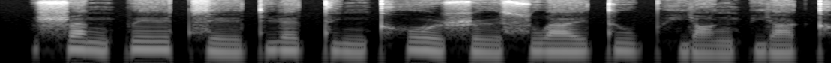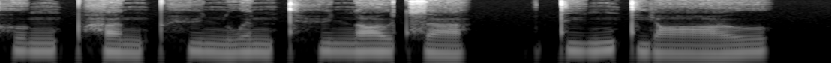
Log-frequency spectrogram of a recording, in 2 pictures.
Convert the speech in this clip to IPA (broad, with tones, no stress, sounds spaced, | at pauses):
ʂ a˥˩ n p e˥ ɪ̯ t͡s e˨˩ ɪ̯ t̪ ɥ ɛ˥˩ t̪ i˨˩ ŋ kʰ o˥˩ ʊ̯ ʂ ɻ̩˨˩ s w a˥ ɪ̯ t̪ u˥˩ pʰ j ɑ˨˩ ŋ p j ä˧˥ kʰ ɤ˥ ŋ pʰ a˥˧ n pʰ y˥˧ n w ə˥˩ n t̪ʰ y˥ n ɑ˥ ʊ̯ t͡s ä˨ | t̪ i˧˥ ŋ t̪ j ɑ˨˩˦ ʊ̯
